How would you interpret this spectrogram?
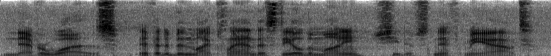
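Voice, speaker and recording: An actor playing a roguish, glib smuggler and con artist in a video game, with a wry, theatrical delivery. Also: male voice, extremely low pitch, normal speed, fairly bright tone, slight background noise. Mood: upbeat, boastful. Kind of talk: video game character dialogue.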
